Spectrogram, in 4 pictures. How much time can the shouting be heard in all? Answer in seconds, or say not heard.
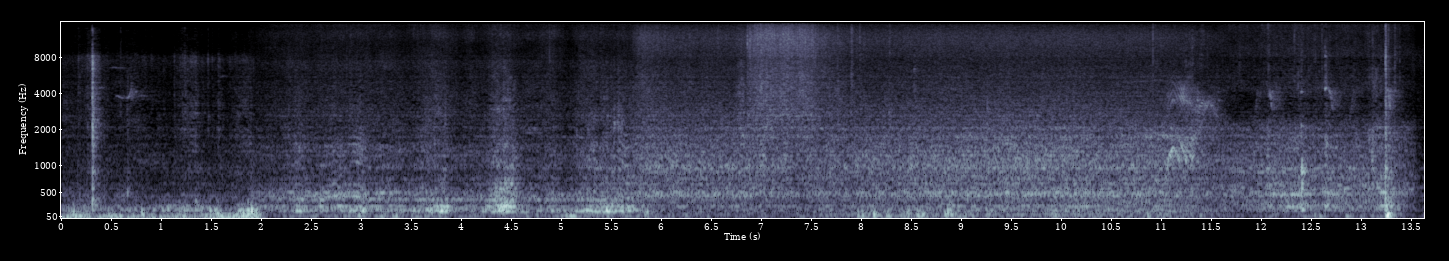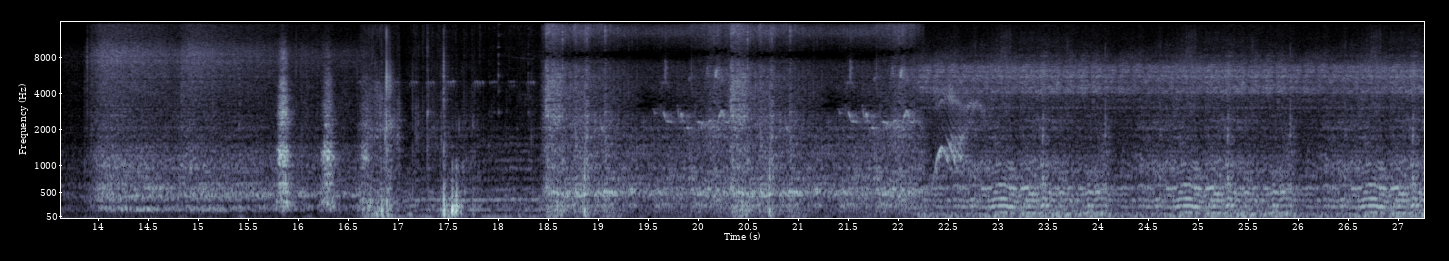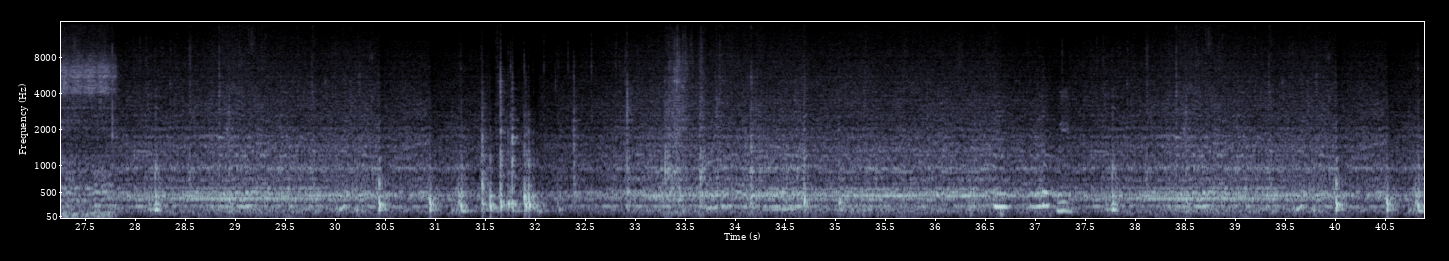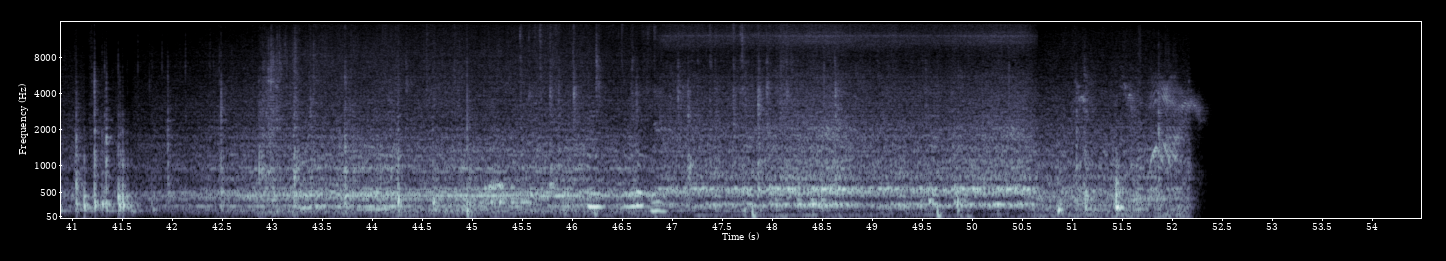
2 s.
